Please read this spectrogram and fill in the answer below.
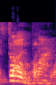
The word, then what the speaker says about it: Stubblebine: Hello and welcome, Tony Stubblebine. Is that pronounced right? – It's Stubblebine. – Stubblebine. Like right, that was it.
